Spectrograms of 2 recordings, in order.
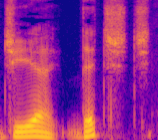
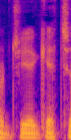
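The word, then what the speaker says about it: Dia duit: Falch is a big one, F-A-I-L-T-E. Falch means welcome. – Falch. – You could say two words to say hello. You could say Gia Ditch, D-I-A, and then D-U-I-T. Now, Gia, D-I-A is the word for God, and Gia Ditch or Gia Gitch, as some people pronounce it, means God be on you.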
